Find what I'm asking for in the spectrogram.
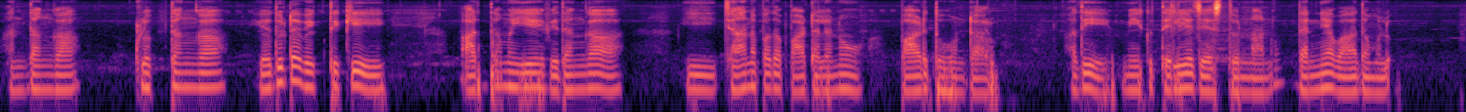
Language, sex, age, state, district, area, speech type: Telugu, male, 18-30, Andhra Pradesh, Chittoor, urban, spontaneous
